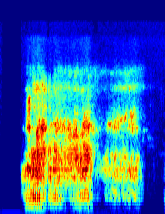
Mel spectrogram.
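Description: A single loud, rough snore lasting just over a second, a raspy, throaty rumble that dips briefly midway before trailing off, with no talking around it.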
